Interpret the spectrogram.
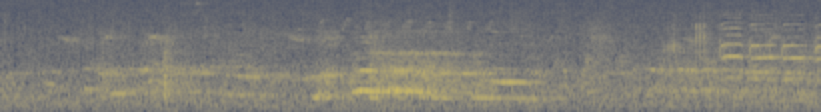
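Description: Bird calls: a louder call lasting over a second, about two and a half seconds in, then a quick run of short, evenly spaced notes, about four a second, starting near the end.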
